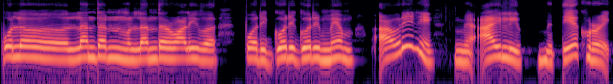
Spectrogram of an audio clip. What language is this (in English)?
Bhili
